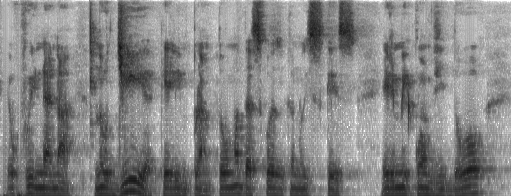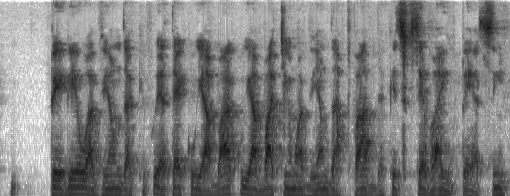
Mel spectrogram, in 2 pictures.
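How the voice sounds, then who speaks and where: A man speaks in a fairly low voice with a dark, mellow tone, somewhat breathy, at a moderate pace with ordinary pitch variation. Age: 80s+. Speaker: former mayor and local historian. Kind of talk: interview storytelling.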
